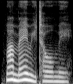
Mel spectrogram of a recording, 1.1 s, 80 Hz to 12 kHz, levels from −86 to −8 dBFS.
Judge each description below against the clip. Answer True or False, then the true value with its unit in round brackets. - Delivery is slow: False (215 wpm)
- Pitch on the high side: True (210 Hz)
